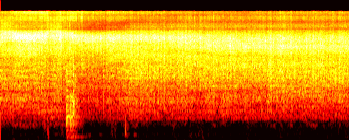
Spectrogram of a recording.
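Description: Green chilies fry in hot oil for a watermelon rind curry, giving a steady bright sizzle and hiss with a couple of quick stirring clatters near the start.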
